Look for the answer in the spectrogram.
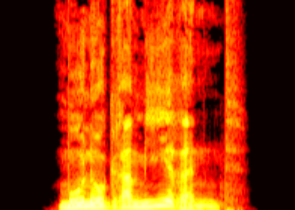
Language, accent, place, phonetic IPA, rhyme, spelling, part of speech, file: German, Germany, Berlin, [monoɡʁaˈmiːʁənt], -iːʁənt, monogrammierend, verb, De-monogrammierend.ogg
- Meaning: present participle of monogrammieren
